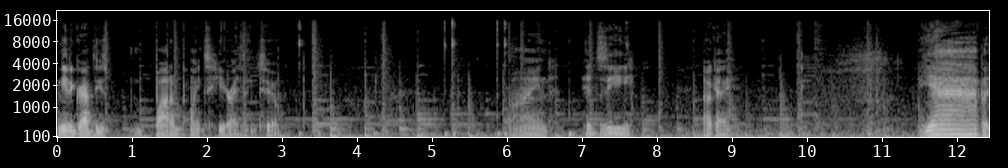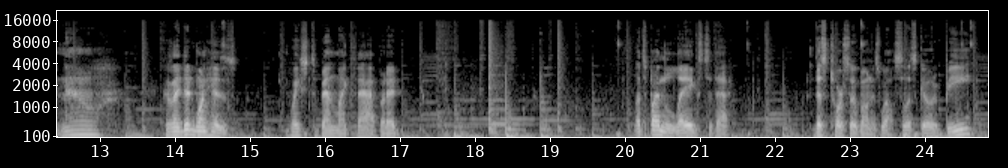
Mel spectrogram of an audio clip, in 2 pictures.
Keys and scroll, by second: 7.1 z, 23.7 b.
